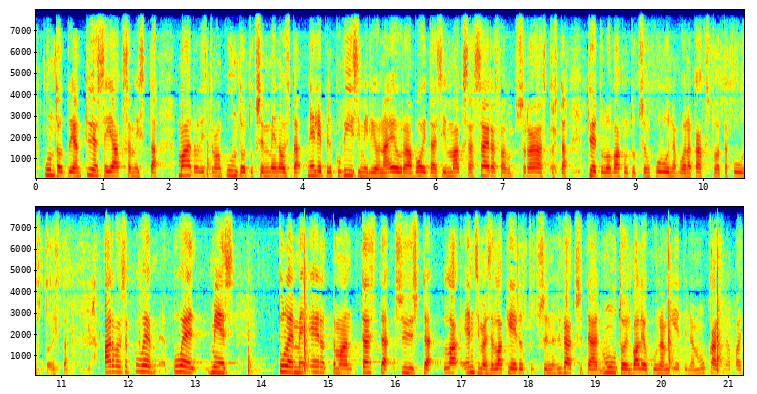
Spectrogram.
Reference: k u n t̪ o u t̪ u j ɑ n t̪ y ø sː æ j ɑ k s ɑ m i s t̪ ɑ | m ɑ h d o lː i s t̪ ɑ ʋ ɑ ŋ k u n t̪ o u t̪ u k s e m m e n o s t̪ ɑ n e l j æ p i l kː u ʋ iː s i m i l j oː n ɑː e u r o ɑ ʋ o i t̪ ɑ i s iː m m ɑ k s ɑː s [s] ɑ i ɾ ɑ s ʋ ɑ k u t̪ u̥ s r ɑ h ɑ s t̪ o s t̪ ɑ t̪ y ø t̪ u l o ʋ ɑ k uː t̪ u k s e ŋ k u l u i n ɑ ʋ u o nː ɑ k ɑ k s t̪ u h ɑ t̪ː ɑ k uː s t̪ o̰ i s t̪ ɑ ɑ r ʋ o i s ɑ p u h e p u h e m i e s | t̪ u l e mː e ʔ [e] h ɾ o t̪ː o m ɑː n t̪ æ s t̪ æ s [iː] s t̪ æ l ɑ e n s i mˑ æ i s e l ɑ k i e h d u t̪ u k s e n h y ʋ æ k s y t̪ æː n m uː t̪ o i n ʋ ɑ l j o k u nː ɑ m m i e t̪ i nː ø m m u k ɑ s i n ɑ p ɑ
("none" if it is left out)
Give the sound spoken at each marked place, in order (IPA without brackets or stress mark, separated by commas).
s, e, yː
